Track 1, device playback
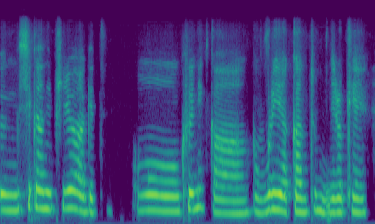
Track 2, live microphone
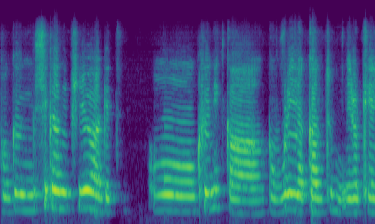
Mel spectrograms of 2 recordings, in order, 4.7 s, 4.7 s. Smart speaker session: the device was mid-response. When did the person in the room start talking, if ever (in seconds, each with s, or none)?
none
